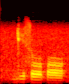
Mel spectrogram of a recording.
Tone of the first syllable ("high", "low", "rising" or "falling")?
low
